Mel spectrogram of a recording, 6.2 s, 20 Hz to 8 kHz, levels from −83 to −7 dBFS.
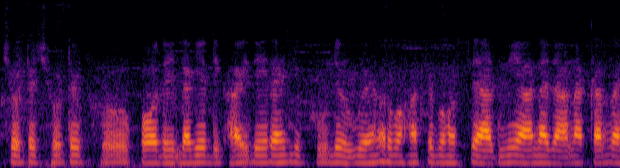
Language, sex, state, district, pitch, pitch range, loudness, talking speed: Hindi, male, Uttar Pradesh, Jalaun, 120 Hz, 120-125 Hz, -34 LUFS, 210 wpm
